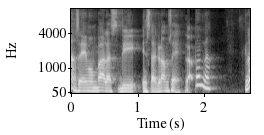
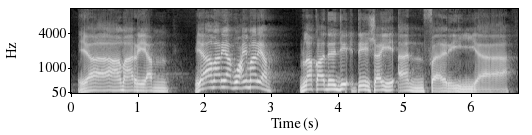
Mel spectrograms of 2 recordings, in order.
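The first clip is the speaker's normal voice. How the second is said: slow, higher chanted Quran verse; Quran recitation; 4 semitones higher, much slower than usual. Acted. (tilawah Quran yang lambat dan bernada)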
